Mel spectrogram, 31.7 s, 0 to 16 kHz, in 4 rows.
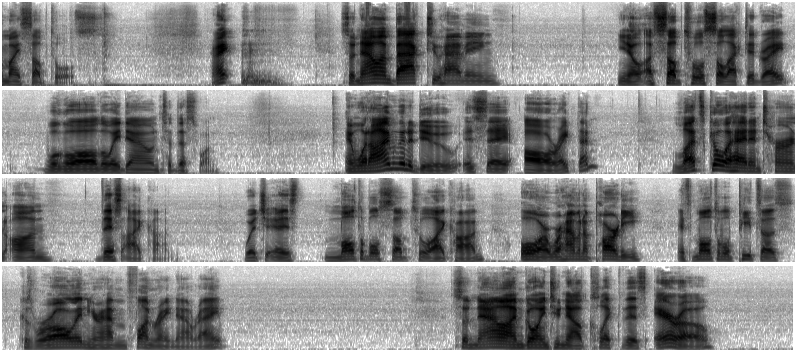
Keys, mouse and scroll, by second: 3.1 w, 3.6 alt+right click, 4.9 shift+f, 6.5-9.5 drag, 10.1 alt+right click, 10.7 ctrl+right click, 15.6 click, 20.0 shift+m, 22.7 typing, 28.4 shift+m, 30.5-31.7 drag.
